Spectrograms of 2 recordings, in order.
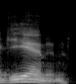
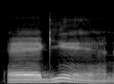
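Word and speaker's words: Egeanin: and yeah, Egianin. Oh no, because there was emphasis on the E and the A. Egianin.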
